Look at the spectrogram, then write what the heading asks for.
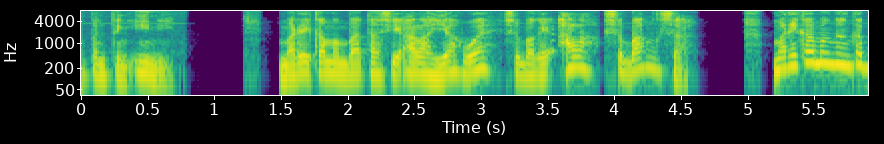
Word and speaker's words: Yahweh: Akhirnya mereka menyimpulkan dengan pengucapan Yahweh.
